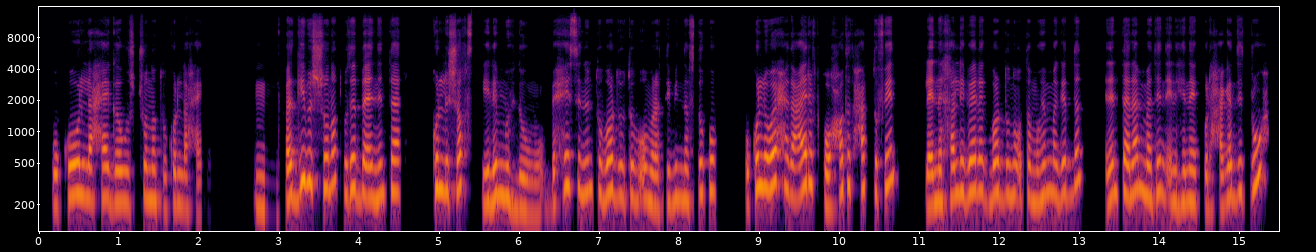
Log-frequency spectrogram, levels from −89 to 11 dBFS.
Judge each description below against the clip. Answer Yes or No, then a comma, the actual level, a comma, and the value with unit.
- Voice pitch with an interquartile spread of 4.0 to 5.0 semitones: Yes, average, 4.3 semitones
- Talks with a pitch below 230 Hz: No, high, 240 Hz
